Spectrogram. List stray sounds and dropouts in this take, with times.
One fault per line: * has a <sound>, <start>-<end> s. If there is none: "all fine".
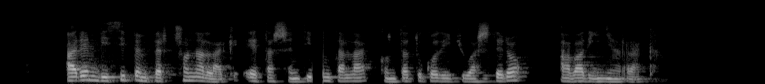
* has a dropout, 3.1-3.2 s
